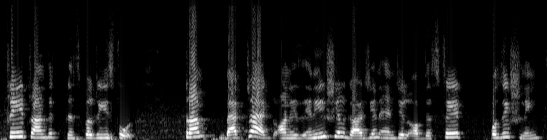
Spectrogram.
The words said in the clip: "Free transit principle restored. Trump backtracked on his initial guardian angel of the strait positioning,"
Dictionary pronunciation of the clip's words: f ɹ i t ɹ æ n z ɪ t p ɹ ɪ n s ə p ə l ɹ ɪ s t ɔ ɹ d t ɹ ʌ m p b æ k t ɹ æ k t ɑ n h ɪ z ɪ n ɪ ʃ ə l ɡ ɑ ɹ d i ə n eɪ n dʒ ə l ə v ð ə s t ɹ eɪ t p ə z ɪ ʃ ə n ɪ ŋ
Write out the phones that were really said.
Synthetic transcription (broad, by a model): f ɹ i t ɹ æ n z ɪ t p ɹ ɪ n s ə p ə l ɹ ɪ s t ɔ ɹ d t ɹ ʌ m p b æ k t ɹ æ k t ɑ n h ɪ z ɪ n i ʃ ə l ɡ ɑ ɹ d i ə n eɪ n dʒ ə l ə v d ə s t eɪ t p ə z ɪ ʃ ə n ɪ ŋ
